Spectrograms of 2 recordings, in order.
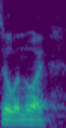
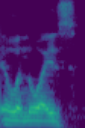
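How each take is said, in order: First: The final S is silent. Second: The final S is pronounced. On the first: The speaker calls it right. "it's pronounced Illinois. They don't say the S" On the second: The speaker calls it wrong. "to pronounce it Illinois, which is just hilarious"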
